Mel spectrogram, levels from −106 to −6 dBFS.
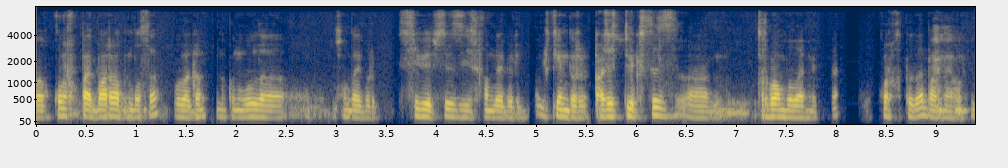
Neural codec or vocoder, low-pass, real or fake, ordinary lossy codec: codec, 16 kHz, 4 kbps, FunCodec, trained on Chinese and English, 50 frames a second; 7.2 kHz; fake; none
